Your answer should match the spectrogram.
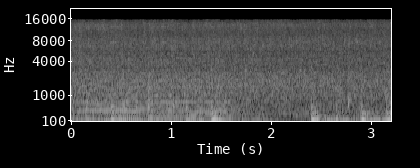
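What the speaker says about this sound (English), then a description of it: "the fact that it's raining so hard at the moment." Heavy rain falls beside a koi pond with a rock waterfall, a steady dense hiss of water with a few soft splashy pulses, fairly close and without talking.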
